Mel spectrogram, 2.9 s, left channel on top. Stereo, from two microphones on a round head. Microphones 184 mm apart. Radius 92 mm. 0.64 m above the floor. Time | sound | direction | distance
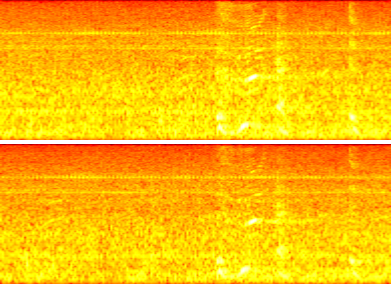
1.6 | a cough | 10° left (ahead or behind) | 0.6 m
